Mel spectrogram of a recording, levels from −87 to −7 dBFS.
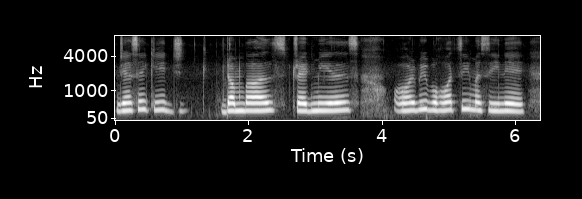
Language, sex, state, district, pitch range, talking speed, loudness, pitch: Hindi, female, Jharkhand, Ranchi, 230-250 Hz, 85 wpm, -15 LUFS, 235 Hz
